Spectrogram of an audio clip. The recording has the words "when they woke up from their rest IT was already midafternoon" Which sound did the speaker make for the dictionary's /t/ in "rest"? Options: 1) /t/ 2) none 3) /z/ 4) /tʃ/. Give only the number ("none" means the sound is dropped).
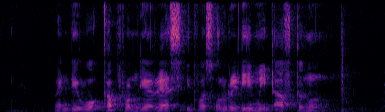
2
